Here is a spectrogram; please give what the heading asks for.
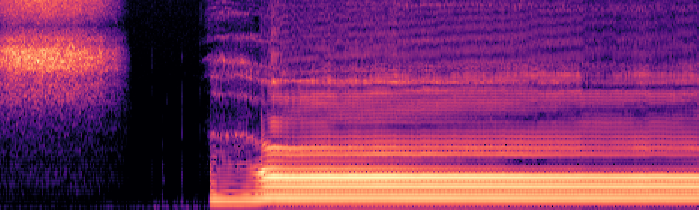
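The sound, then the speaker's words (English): Group chanting of Om during a guided meditation, preceded by a deep breath in: soft airy breathing fades out, then a steady, loud, low droning vowel swells in after about three seconds and holds evenly to the end. “let's chant Om together”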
